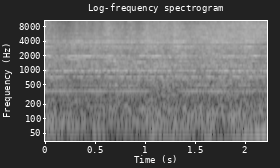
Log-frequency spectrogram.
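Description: Cinematic film soundtrack: long held tones over a heavy low rumble.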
